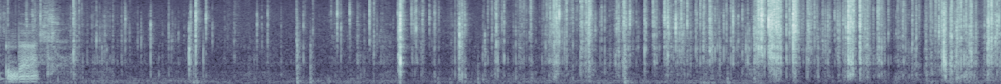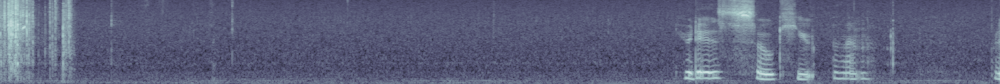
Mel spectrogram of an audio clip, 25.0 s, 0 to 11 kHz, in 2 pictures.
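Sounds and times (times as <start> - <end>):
packaging crinkling and tearing: 0.0 - 13.5.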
